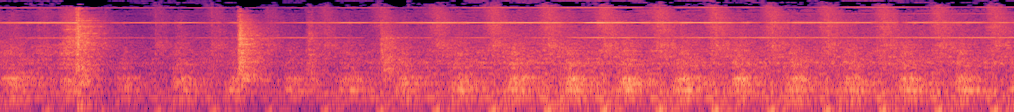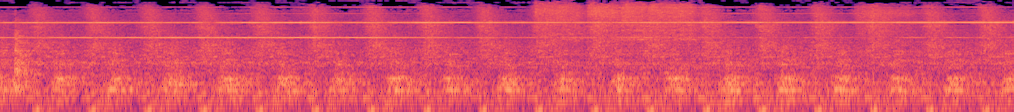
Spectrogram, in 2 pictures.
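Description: Medium-frequency induction heater giving a steady high-pitched whine with a fainter overtone above it, over a forging hammer that strikes a few separate blows and then settles into a steady beat of about two blows a second.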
